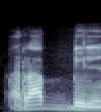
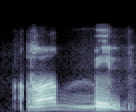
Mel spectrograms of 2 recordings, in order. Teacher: র জবর তো র হবে, র জবর কিন্তু রা না, রাব্বিল না, রব্বিল।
